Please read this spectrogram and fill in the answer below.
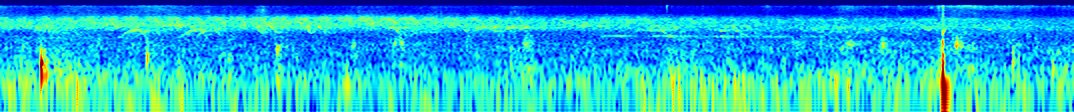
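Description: Small hooves of a two-day-old miniature horse colt stepping on loose straw over dirt: scattered light steps and rustles, with two sharper knocks, one just after the start and one near the end.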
